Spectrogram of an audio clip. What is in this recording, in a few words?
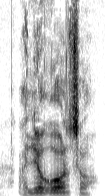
"afóo goñsò", Apatani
